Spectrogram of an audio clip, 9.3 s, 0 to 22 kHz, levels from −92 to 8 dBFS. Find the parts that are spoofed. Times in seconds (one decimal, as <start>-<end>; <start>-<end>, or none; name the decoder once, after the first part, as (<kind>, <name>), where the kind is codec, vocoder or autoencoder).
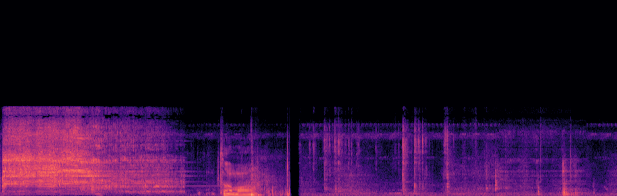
7.5-8.8 (codec, SNAC)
